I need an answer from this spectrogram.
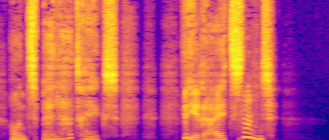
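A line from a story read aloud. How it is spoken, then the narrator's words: Squeaky voice. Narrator (German): sagte er mit quiekender Stimme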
